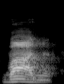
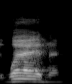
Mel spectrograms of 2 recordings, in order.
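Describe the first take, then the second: First: "Wagner" said the German way, with a V sound at the start; "Wagner" as German VAHG-ner; German pronunciation. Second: Said in the usual way. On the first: Shown as a demonstration. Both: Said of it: "that's how you pronounce it in German".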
